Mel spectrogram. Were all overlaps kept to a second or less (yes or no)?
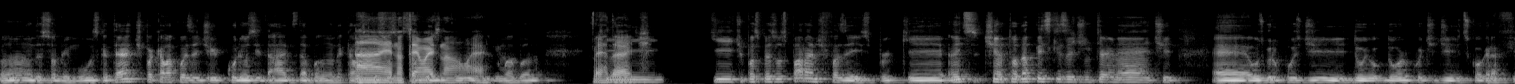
no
